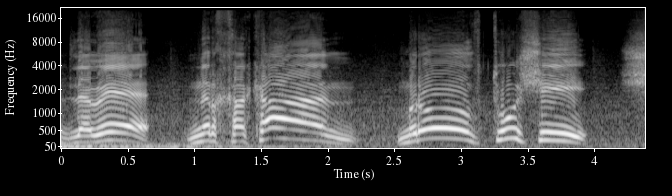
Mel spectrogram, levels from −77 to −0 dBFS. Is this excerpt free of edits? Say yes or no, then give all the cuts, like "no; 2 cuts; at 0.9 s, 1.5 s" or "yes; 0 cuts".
yes; 0 cuts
